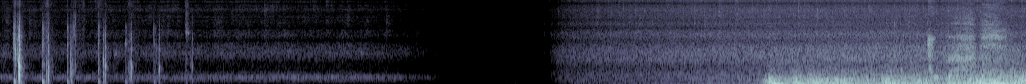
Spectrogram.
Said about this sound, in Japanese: 雨足がさらに強く。まさか、ここまでの荒れ模様になるなんて。もはや嵐のよう。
